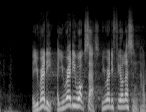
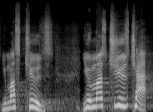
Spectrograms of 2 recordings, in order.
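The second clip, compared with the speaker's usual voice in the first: loud, slow, stern urging; hammed-up, forceful ultimatum; dramatic command; 5 semitones higher, 6 dB louder, slower than usual. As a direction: press them hard to choose. Pressing chat to choose.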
